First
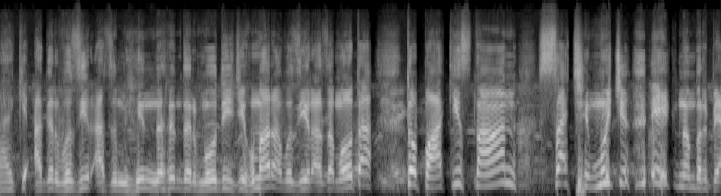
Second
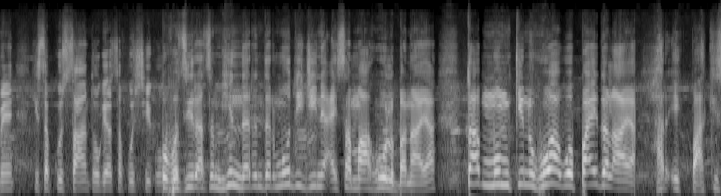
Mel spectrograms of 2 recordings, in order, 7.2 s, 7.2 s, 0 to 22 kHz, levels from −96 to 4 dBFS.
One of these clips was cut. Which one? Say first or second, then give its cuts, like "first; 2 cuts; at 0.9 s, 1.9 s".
second; 2 cuts; at 1.6 s, 6.4 s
